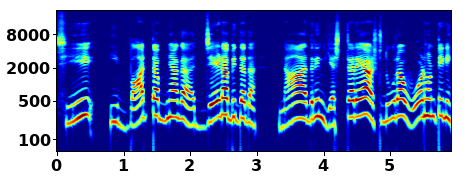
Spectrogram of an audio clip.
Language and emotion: Kannada, disgusted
